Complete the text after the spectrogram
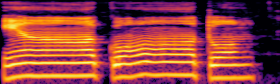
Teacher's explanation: نون ساکن کے بعد کاف ہے، غنہ کریں گے، آواز ناک میں چھپائیں گے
